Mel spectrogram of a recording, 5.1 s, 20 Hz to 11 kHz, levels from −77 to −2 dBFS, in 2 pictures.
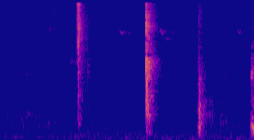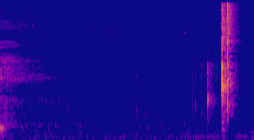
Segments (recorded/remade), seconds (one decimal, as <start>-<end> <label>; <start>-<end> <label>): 0.0-0.8 remade; 0.8-2.1 recorded; 2.1-3.9 remade; 3.9-5.1 recorded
